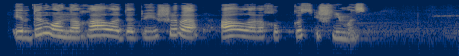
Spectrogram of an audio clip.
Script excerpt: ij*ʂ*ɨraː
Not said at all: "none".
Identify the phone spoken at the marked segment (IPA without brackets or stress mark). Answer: ʂ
